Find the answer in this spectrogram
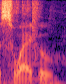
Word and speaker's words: Swagoo: I'm gonna go with the Swagoo. Can we go with Swagoo, Dimitri? Swagoo. It's spelled SWAG with a U. Swag cool, like the swag flute.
